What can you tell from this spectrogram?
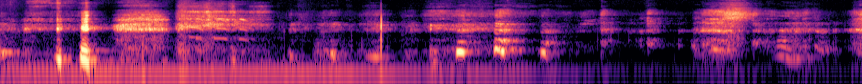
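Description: Soft laughter and giggling in short bursts, over a low steady hum that fades out about halfway.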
